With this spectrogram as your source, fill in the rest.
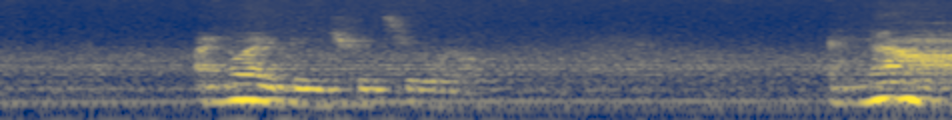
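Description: A woman speaks calmly and close by into a microphone.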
